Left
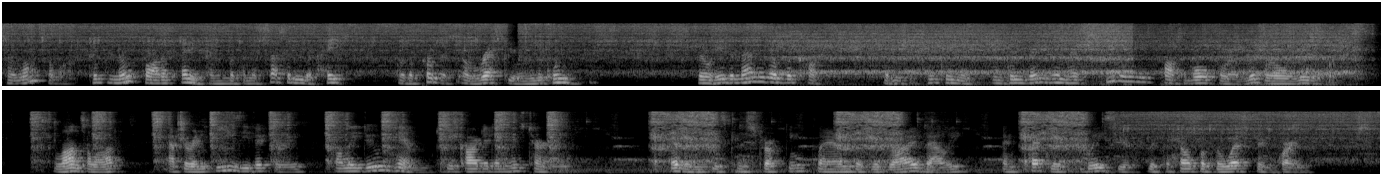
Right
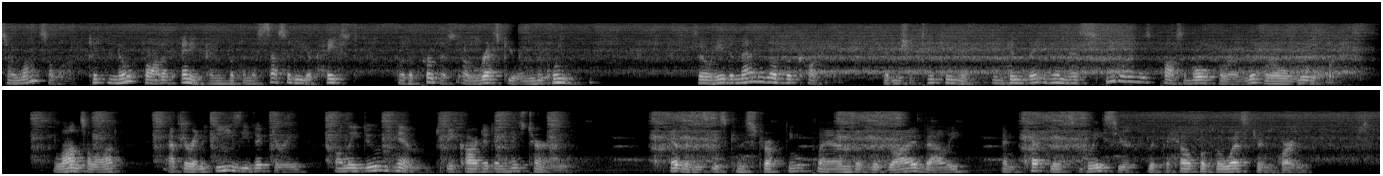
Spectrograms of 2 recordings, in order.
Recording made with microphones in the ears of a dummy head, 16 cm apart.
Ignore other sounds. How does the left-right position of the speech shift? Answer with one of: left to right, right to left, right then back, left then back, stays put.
stays put.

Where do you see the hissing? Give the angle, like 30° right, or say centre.
50° left.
